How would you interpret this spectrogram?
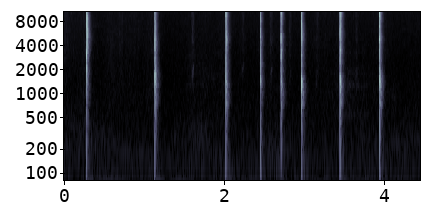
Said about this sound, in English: she asked people to tap out rhythms to songs that they had in their heads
